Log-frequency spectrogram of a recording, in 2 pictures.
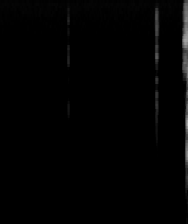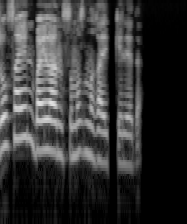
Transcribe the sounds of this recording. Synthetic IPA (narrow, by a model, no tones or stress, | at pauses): ʒ̥əlˠsɑjənbɑjlˠɑnəsəməznəʁɑjəp̚kʲʰe̞le̞d̪ɪ̰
